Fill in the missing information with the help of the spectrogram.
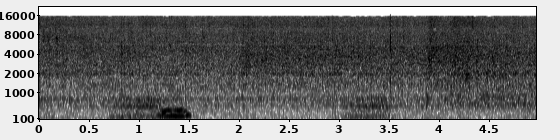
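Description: Raw chicken pieces and chopped onion, garlic, ginger and green chili sizzling steadily in hot cooking oil in a frying pan as more chicken is dropped in.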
